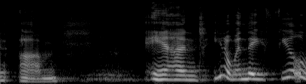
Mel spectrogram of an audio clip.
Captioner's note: audience chuckling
